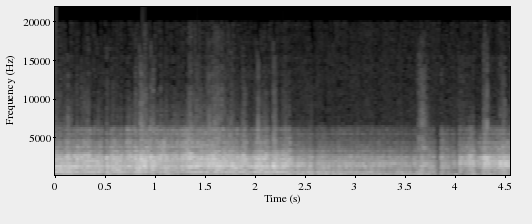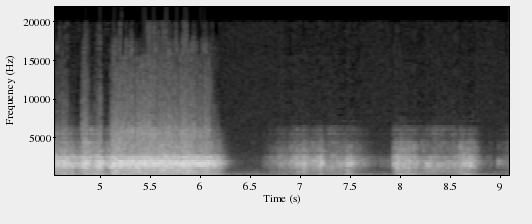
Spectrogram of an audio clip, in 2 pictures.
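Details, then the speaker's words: Atwater Kent Model 36 radio on test bench, wire antenna, no earth ground, output tube suspected bad: steady hiss and crackly buzz, no stations, fading and fluttering back; picks up only interference, loose tube contacts suspected. "Okay, so I'm picking up things that sound like interference in my house. It really sounds like the radio is operating fine. It's just not finding any stations."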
